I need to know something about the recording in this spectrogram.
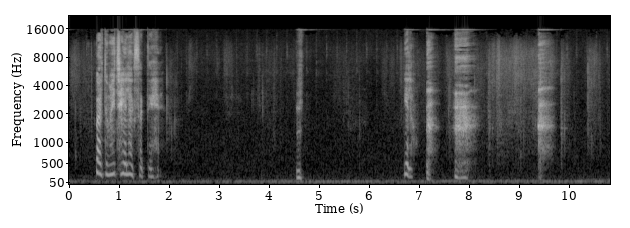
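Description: A young woman speaks intently and close by.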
